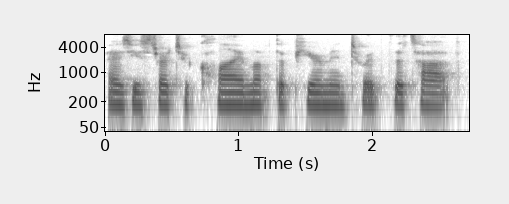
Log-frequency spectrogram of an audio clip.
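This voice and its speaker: A young woman who creates bedtime talks rambles in a chatty, meandering sleep-aid monologue packed with motivational musings and fillers. Her voice is lowish and monotone, and she speaks fairly quickly.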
